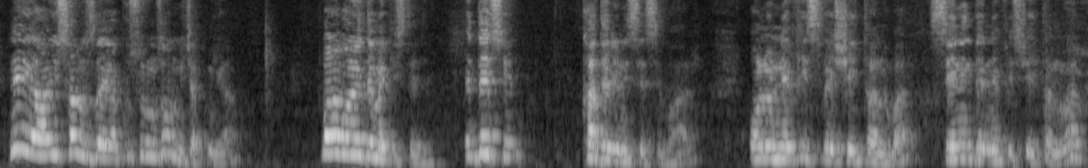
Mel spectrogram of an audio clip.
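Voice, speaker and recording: A man with a Turkish accent giving an informal religious lesson, animated and full of rhetorical questions. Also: high-pitched. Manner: animated, acts out quoted voices, rhetorical questions. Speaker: religious teacher. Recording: echoey room, mic some distance away.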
